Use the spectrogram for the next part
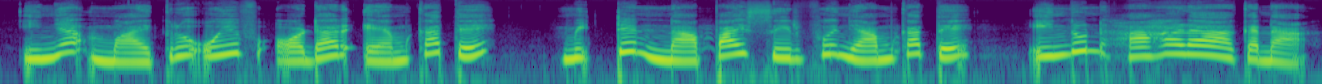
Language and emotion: Santali, surprised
